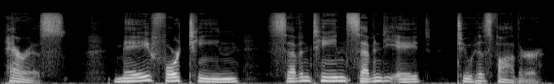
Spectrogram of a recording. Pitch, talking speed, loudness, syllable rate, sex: 135 Hz, 95 wpm, -19 LUFS, 3.5 syllables/s, male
